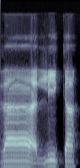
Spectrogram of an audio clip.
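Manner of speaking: যালিকা slow but in one joined breath; connected recitation of যালিকা; letters read together. Shown as a demonstration. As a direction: blend যালিকা without breaks, vowels held. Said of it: "অথবা একসাথেও পড়তে পারেন".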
